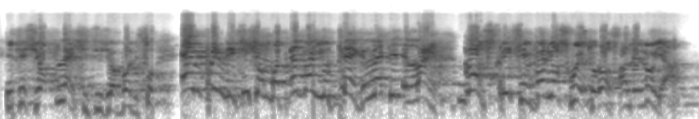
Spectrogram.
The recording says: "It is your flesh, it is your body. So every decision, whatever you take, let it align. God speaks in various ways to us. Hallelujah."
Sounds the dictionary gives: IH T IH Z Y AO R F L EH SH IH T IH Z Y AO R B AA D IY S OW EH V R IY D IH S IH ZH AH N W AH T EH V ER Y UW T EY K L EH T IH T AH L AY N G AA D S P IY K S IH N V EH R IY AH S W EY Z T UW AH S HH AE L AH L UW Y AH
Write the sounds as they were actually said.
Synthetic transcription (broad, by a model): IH T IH S Y AO F L EH SH IH T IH S Y AO B AA D IY S OW EH V R IY D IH S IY SH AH N W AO T EH V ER Y UW T EY K L EH T IH T AH L AY N G AA D S P IY K S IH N V EH R IY AH S W EY T UW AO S HH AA L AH L UW Y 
